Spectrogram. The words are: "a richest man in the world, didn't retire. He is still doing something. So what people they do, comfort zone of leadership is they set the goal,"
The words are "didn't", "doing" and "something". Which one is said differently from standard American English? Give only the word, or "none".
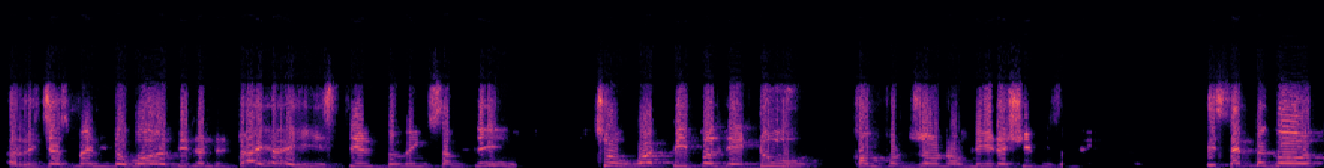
something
